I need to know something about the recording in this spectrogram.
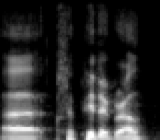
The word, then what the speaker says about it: clopidogrel: So there's one antiplatelet medication called clopidogrel. And because there's a dog in the middle, you get so many people clopidogrel, clopidogrel. So, but there's a whole long list of medications that are mispronounced quite often.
